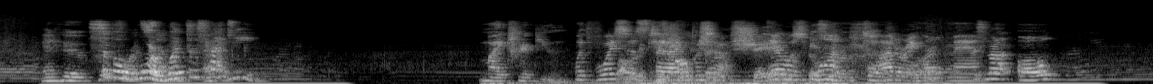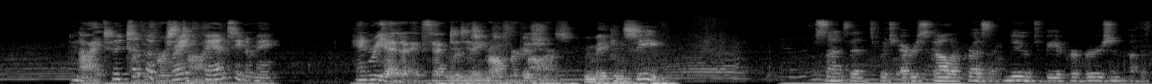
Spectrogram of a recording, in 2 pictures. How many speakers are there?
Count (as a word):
six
